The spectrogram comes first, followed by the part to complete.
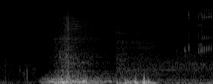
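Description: Wind buffeting the microphone: a low rumbling gust that starts about half a second in and eases off after about a second, leaving a faint steady rush.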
